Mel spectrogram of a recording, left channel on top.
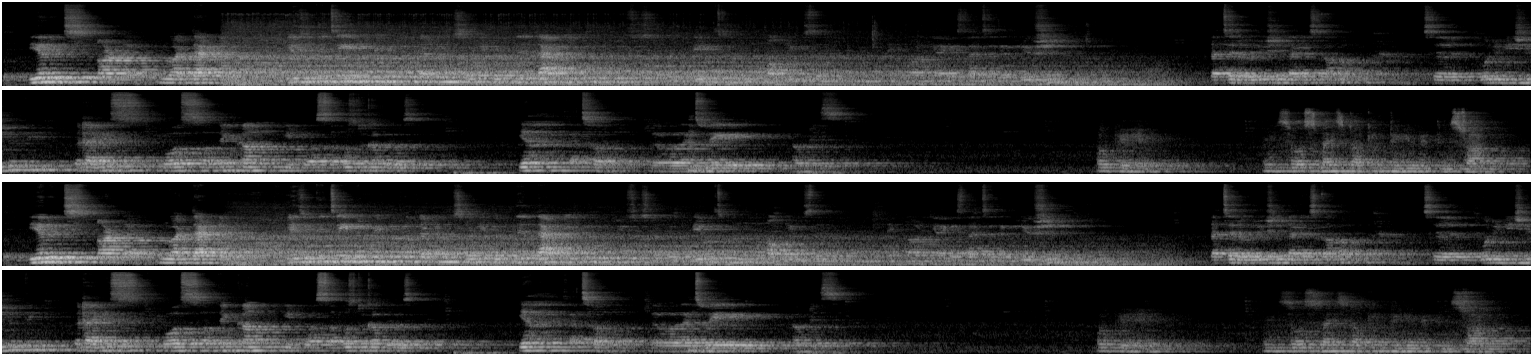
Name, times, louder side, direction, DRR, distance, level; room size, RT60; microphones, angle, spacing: voice 1, 0.3-2.3 2.8-8.3 8.8-10.6 12.1-15.7 16.0-19.4 20.5-21.4 21.7-22.8 23.2-23.6, right 1 dB, 10° right, -4 dB, 1.6 m, -26 dB
sound 1, 2.2-11.7, left 2 dB, 75° left, 0.8 m, -32 dB
voice 2, 26.2-26.9 27.9-30.1, left 1 dB, 55° left, 3 dB, 0.9 m, -32 dB
11.0 x 5.7 x 5.8 m, 2.3 s
head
